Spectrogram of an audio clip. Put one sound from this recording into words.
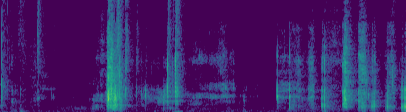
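A book's page rustles as it is turned.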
